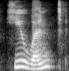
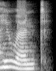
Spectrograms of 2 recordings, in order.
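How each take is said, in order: First: The pitch rises at the end. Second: The pitch falls at the end. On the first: The speaker is asking for confirmation. "For rising intonation, we're asking for confirmation. ... So we rise on the word went" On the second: The speaker is stating a fact. "Or in falling intonation, like we're just trying to state a fact"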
